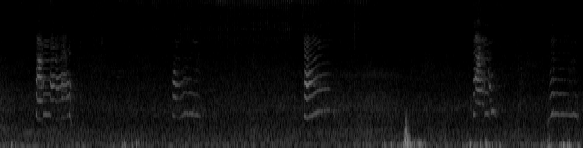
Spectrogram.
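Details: Former street cat named Mikkeu, fed for four years in a home parking lot and then taken in, gives four clear harmonic meows spaced roughly three seconds apart, some rising then falling, with a low thump near the eighth second and quiet background noise.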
